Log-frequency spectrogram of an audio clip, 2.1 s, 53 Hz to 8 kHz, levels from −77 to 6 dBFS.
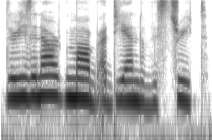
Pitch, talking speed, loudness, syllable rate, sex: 225 Hz, 310 wpm, -15 LUFS, 6.6 syllables/s, female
